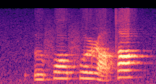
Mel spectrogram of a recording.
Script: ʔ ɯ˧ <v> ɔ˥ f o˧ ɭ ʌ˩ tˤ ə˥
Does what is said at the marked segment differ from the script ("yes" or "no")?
yes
